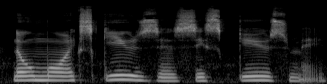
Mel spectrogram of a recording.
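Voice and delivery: slowly, linking excuses into excuse me; slow linked demo. Shown as a demonstration. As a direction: draw out each word of the run. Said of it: "这是一个三连".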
